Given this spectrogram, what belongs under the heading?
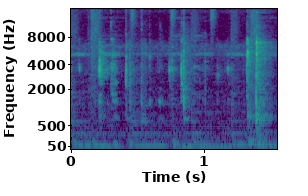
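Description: Someone types on a computer keyboard while entering product names into an invoice spreadsheet: a quiet, close patter of irregular key clicks.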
